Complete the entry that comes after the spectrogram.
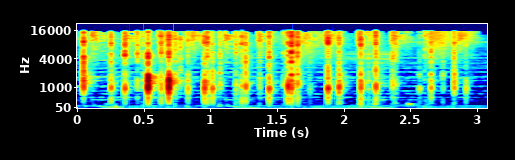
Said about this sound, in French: Belle auto-promo, guys. Je, pense que ça demande une belle main d'applaudissement.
